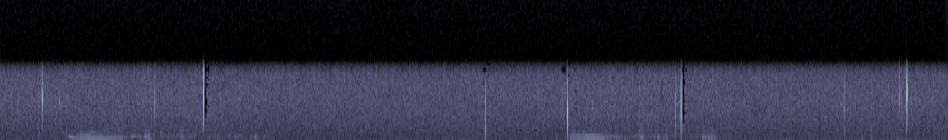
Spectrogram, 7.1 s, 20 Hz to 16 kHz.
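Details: Sleeping female house cat Earle snores, March 2010, loud enough to carry three rooms: two breaths about four seconds apart, each a short whistled squeak sliding into a hoarse, raspy exhale, with faint clicks in a quiet room.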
